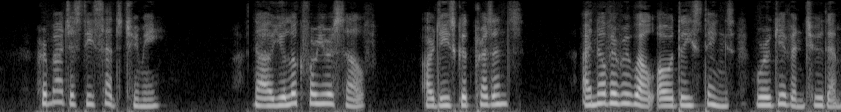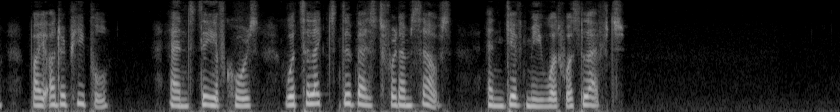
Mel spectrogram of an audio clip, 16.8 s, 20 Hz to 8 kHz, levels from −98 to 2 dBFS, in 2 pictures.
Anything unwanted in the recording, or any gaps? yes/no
no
